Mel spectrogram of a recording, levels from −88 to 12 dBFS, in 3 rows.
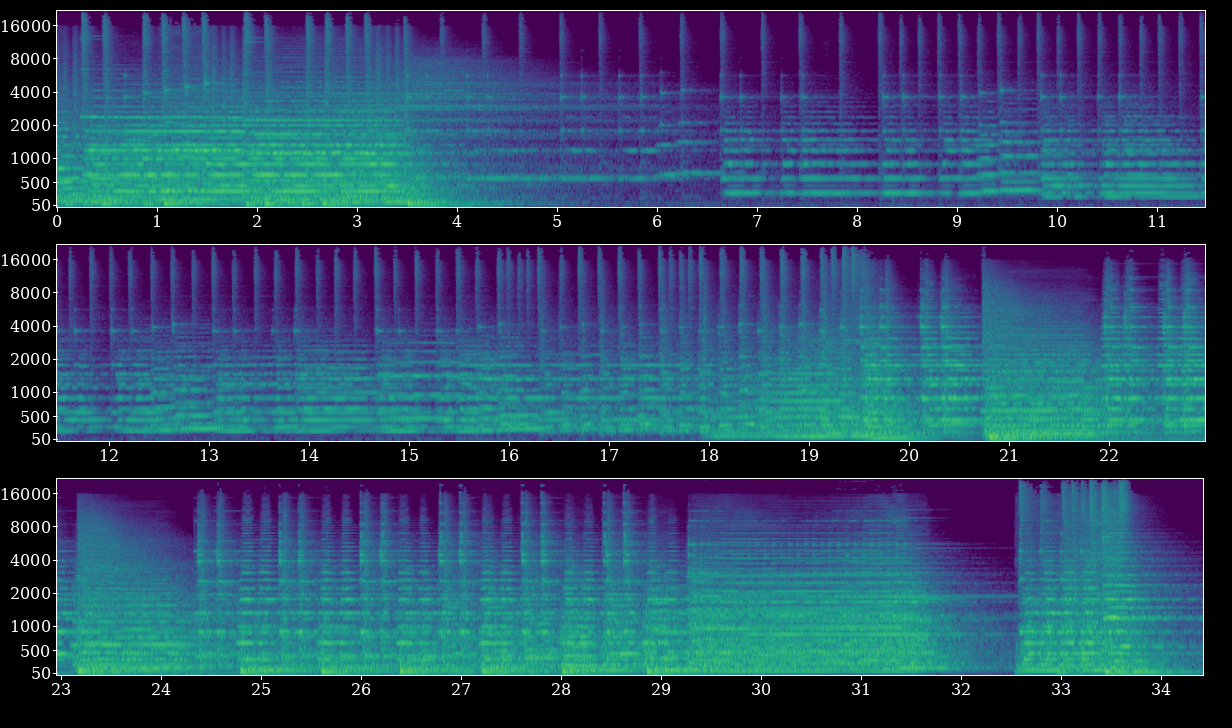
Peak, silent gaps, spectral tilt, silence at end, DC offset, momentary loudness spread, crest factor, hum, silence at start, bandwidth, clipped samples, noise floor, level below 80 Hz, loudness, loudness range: -2 dBFS; none; -5.5 dB/octave; 0 s; under 0.1%; 19 LU; 18 dB; none; 0 s; over 20 kHz; under 0.1%; -41 dBFS; -32 dBFS; -18 LUFS; 16 LU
